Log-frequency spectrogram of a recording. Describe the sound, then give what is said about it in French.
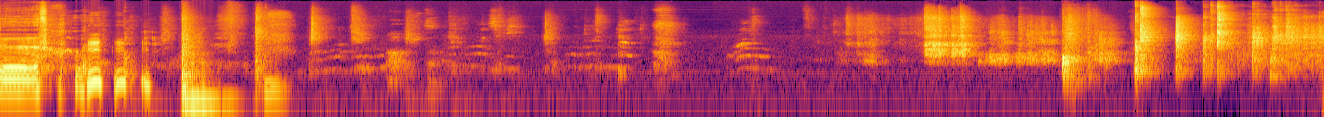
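A dog scratches again at a door in repeated, uneven bursts of rough scraping, fairly loud. A cat's meow rises briefly near the start. “et moi, je vais vendre mon chien qui gratte de nouveau à la porte.”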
